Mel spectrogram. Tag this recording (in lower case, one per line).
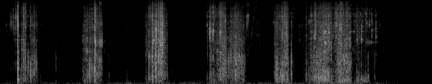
footsteps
